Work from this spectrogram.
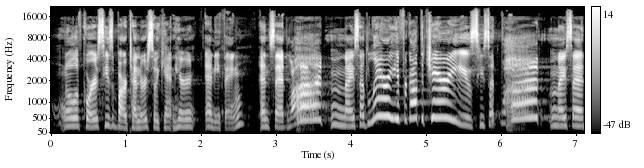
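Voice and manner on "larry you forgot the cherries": put-on very high, loud two-year-old toddler holler. Retelling hollering down the bar at larry as a two-year-old, imitating a toddler hollering. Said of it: "in my two-year-old voice, hollered".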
